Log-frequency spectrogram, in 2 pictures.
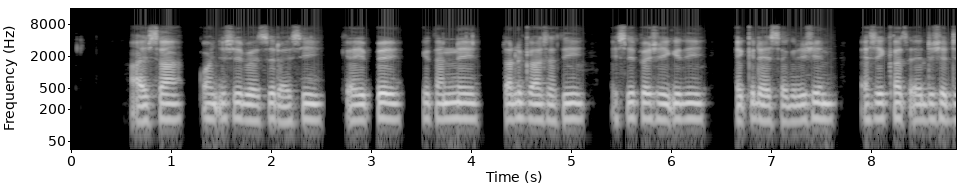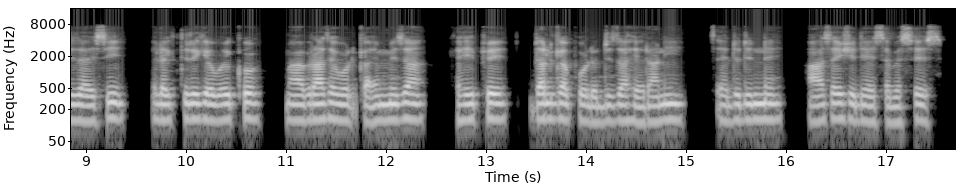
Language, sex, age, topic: Gamo, male, 18-24, government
